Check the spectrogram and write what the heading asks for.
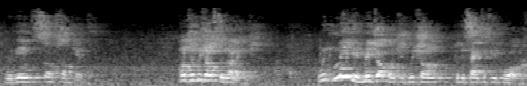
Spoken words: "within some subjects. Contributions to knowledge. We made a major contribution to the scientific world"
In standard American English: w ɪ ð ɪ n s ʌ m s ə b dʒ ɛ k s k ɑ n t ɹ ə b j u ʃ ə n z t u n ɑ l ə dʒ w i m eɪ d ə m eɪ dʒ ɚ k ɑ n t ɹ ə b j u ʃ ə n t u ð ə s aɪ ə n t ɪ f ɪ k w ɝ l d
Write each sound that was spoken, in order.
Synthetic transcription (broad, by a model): w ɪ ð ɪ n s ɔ s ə b dʒ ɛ k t k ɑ n t ɹ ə b j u ʃ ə n s t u n ɑ l ə dʒ w i m eɪ d ə m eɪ dʒ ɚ k ɑ n t ɹ ə b j u ʃ ə n t u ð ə s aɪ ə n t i p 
